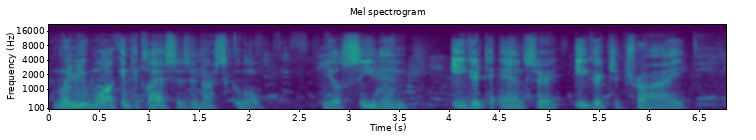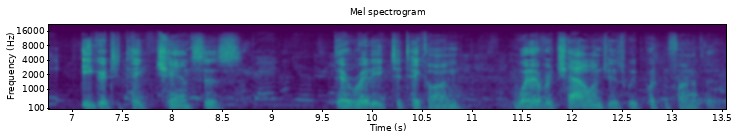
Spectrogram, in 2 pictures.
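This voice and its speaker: A man's voice: sits low, a little slow, over music. A man speaking earnestly and emphatically about his school in an interview. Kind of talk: inspirational interview.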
